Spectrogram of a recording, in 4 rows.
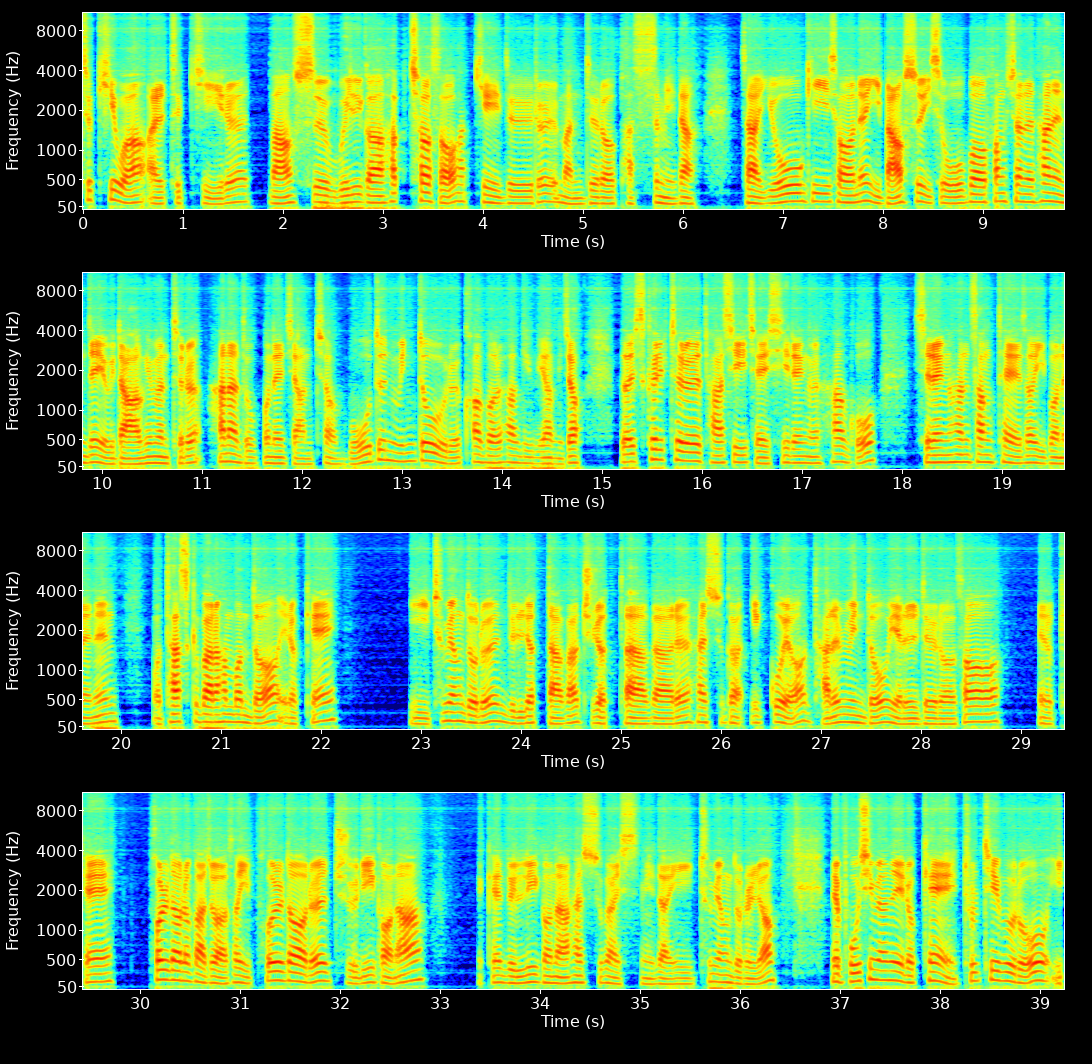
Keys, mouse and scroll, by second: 2.3 Home, 2.8 shift+Right, 6.1 click, 9.2 Right, 9.3 Left, 13.2 click, 13.7 ctrl+alt+r, 14.7 click, 28.3 F3, 29.5 click.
